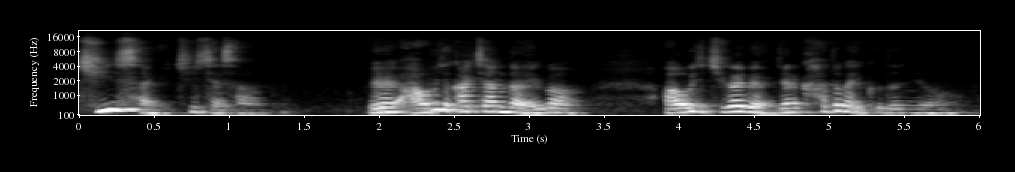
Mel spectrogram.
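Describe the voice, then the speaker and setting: Over noticeable background noise and audible room echo, a man with a high pitch speaks at a fairly quick pace with lively intonation. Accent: strong Gyeongsang. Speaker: pastor. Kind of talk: sermon.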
